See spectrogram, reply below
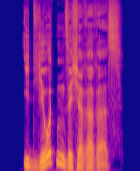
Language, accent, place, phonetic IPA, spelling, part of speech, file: German, Germany, Berlin, [iˈdi̯oːtn̩ˌzɪçəʁəʁəs], idiotensichereres, adjective, De-idiotensichereres.ogg
- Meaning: strong/mixed nominative/accusative neuter singular comparative degree of idiotensicher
